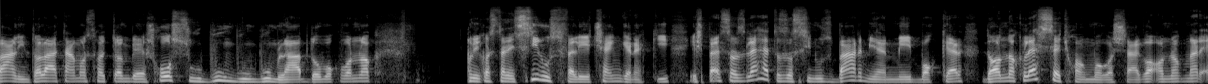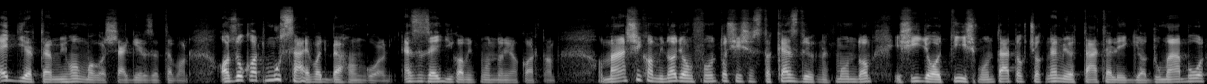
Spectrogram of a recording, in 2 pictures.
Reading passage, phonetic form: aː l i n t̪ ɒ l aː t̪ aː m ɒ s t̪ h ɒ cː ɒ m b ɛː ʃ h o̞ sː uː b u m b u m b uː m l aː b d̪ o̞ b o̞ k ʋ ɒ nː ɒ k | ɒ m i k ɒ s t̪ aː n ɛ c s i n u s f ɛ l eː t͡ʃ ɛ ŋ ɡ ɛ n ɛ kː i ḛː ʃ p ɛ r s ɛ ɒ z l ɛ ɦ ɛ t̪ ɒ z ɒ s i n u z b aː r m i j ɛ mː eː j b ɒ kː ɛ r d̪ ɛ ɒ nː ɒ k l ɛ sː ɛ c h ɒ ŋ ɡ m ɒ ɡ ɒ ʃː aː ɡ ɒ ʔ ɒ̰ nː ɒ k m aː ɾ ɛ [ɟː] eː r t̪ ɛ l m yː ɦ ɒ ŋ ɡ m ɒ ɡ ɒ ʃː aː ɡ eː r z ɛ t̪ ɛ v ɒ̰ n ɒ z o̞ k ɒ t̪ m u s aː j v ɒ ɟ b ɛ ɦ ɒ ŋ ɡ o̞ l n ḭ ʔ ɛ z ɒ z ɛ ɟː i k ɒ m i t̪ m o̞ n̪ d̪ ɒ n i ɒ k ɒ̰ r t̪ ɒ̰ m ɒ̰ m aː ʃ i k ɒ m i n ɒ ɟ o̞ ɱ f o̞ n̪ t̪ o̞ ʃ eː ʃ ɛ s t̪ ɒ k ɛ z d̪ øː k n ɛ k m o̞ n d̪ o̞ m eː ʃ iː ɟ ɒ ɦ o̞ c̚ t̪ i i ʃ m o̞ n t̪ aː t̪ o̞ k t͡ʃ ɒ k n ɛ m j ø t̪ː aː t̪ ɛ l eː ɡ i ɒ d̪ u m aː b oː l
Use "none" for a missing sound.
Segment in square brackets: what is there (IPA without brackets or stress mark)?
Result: ɟː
